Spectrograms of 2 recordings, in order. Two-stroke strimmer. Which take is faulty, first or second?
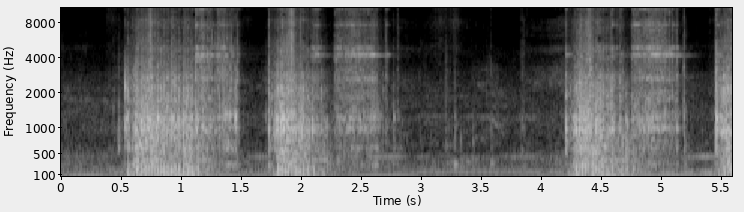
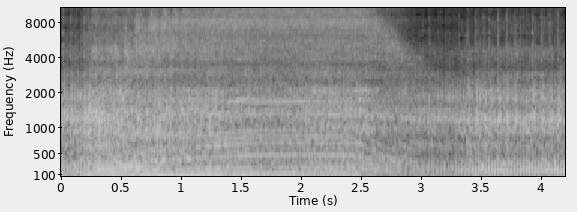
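first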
